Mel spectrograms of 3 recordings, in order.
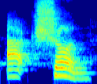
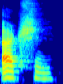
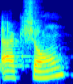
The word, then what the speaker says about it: action: act on action action no once again english pronunciation is very strange and it's actually said action or action so i would say this word action some people might say akshon but that would be a french canadian accent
